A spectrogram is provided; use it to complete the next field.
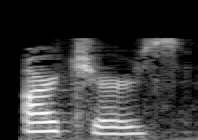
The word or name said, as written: archers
